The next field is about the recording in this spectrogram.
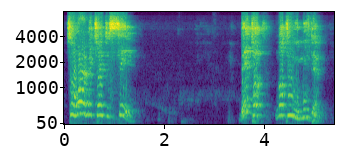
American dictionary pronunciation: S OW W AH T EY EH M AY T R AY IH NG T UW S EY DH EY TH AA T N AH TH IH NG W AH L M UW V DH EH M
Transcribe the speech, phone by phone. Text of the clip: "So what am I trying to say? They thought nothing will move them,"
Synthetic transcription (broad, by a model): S OW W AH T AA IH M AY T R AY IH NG T UW S EY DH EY T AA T N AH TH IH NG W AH M UW V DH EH M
